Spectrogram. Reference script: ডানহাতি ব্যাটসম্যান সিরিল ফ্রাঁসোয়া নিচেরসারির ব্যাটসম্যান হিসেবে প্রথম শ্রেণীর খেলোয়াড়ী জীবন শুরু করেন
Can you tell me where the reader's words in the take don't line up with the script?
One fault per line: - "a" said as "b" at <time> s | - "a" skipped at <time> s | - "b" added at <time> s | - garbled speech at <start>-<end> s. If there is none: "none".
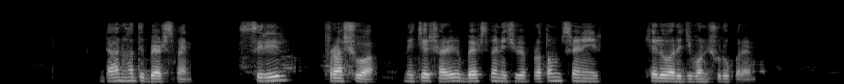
none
